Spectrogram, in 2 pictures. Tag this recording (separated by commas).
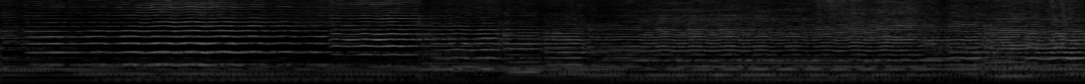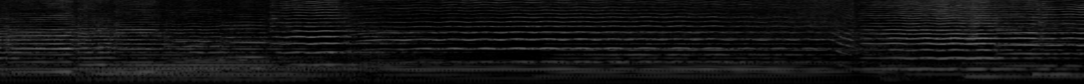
fiddle, Musical instrument, Music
